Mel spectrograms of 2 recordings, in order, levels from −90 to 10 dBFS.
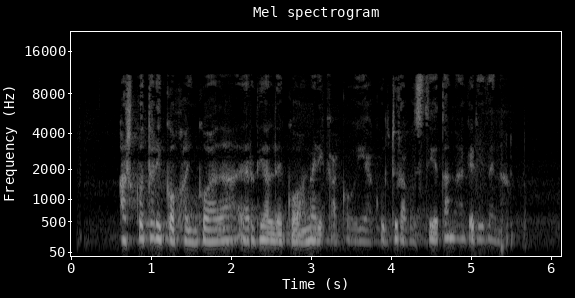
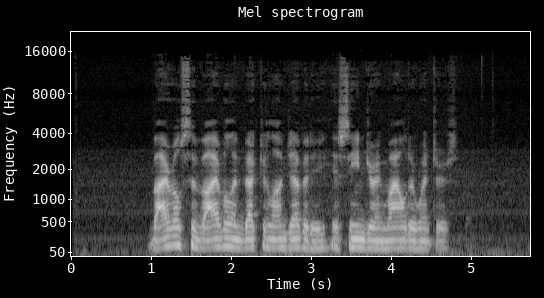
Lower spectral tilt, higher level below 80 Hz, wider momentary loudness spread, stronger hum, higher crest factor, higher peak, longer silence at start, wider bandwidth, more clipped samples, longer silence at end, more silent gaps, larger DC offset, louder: about the same, -5 dB/octave vs -6 dB/octave; second, -82 dBFS vs -52 dBFS; first, 15 LU vs 9 LU; neither; about the same, 20 dB vs 18 dB; second, -18 dBFS vs -2 dBFS; second, 0.6 s vs 1 s; second, 11.5 kHz vs 15 kHz; neither; second, 0.6 s vs 0.95 s; neither; neither; second, -37 LUFS vs -18 LUFS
